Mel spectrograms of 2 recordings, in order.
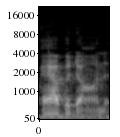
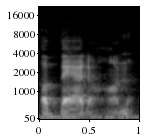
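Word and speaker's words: Abaddon: cultures and whatnot but the most widely used and accepted pronunciations are abidon not abadon or whatever the [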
